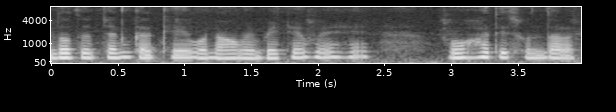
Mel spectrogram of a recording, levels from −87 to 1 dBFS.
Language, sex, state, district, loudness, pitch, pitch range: Hindi, female, Goa, North and South Goa, -15 LUFS, 205 Hz, 185-215 Hz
